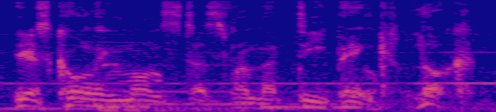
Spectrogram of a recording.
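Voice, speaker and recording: A man playing a stern, resolute monster hunter in a video game, dryly witty, deadpan and dramatic. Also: lowish voice, normal speed, music in the background, lightly acted. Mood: dry, serious. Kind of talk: video game hero acting.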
